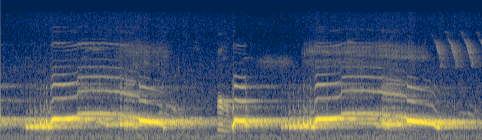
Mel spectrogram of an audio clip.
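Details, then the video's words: Two full cooing phrases from a caged Indonesian puter pelung Barbary dove, 'menangis' voice style. Each phrase has a sharp opening note, a bubbling trill, a long rich sustained tone and a drawn-out downward glide. "𝙋𝙪𝙩𝙚𝙧 𝙋𝙚𝙡𝙪𝙣𝙜 𝙎𝙪𝙖𝙧𝙖 𝙈𝙀𝙉𝘼𝙉𝙂𝙄𝙎"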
